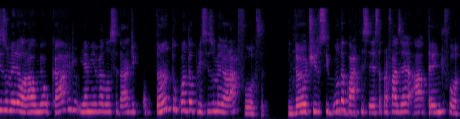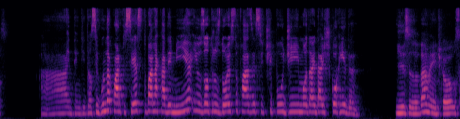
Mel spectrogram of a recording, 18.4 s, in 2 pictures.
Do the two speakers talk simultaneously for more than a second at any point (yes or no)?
yes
